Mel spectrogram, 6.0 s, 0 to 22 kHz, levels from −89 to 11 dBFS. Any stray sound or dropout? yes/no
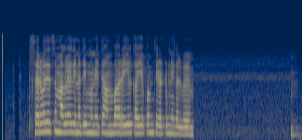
no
